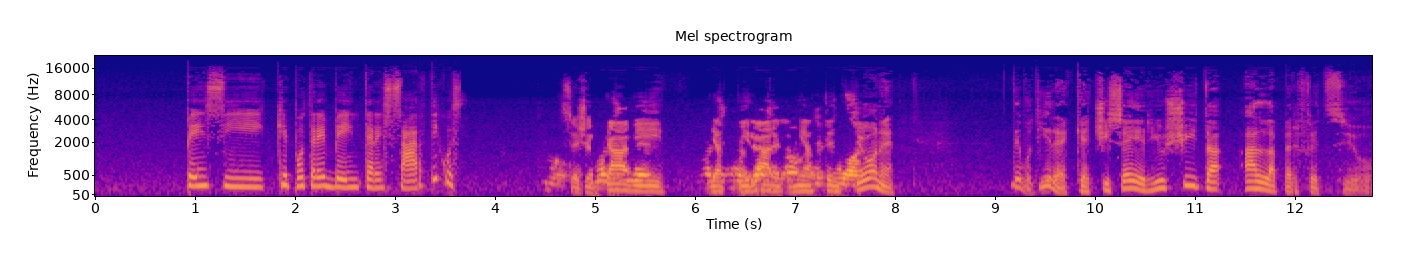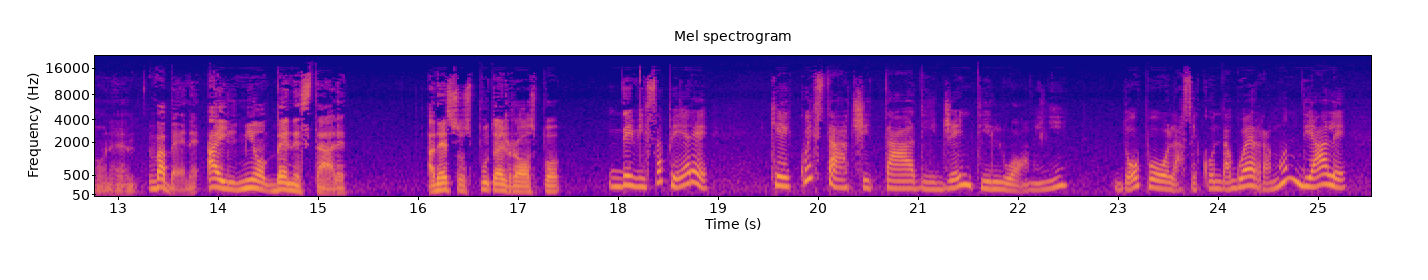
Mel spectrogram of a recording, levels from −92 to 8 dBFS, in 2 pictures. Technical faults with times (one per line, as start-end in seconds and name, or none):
3.68-4.15 speech suppressed in double talk
4.45-5.58 other side's voice leaking through
4.88-5.42 speech suppressed in double talk
6.01-6.65 other side's voice leaking through
6.04-7.60 speech suppressed in double talk
6.91-7.65 other side's voice leaking through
